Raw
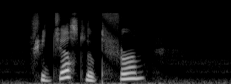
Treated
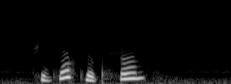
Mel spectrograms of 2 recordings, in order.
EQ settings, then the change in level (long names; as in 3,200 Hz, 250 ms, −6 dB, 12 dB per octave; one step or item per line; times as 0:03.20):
resonant band-pass 380 Hz, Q 1.3
high-frequency loss of the air 340 metres
spectral tilt −4 dB per octave
0.0 dB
